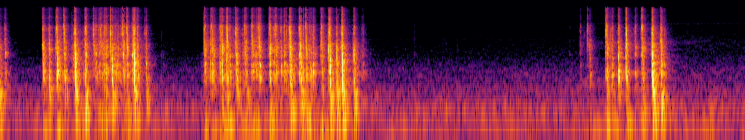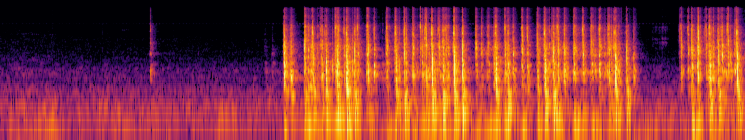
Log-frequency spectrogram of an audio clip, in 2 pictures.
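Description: Fingertips type quickly on a black plastic mechanical keyboard with clicky switches, producing dense bursts of bright, sharp key clicks. The typing comes in separated runs with quiet pauses between them, ending in a long continuous stretch.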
